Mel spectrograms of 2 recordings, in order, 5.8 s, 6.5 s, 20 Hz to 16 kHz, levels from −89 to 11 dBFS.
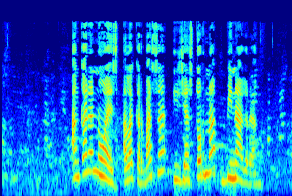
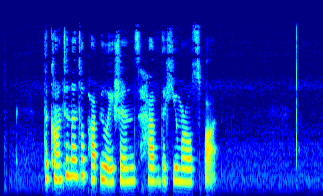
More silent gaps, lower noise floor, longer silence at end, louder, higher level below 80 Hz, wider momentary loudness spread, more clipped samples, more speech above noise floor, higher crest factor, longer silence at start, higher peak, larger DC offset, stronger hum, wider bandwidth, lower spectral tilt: neither; second, -47 dBFS vs -63 dBFS; second, 0.15 s vs 2.15 s; first, -16 LUFS vs -22 LUFS; first, -62 dBFS vs -80 dBFS; about the same, 9 LU vs 8 LU; neither; second, 30 dB vs 41 dB; about the same, 18 dB vs 22 dB; second, 0.05 s vs 0.9 s; about the same, 0 dBFS vs -2 dBFS; neither; neither; about the same, 11.5 kHz vs 11 kHz; second, -2 dB/octave vs -5 dB/octave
